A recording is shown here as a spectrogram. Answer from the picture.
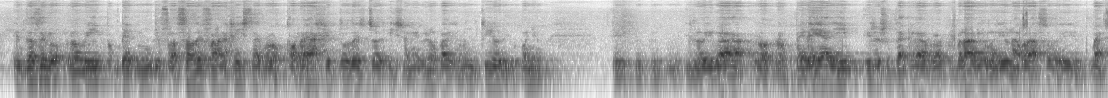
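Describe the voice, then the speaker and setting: A man's very deep, low voice with ordinary pitch variation, amid audible room echo and noticeable background noise. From southern Spain, Málaga. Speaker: novelist and former journalist. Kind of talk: talk at a literary festival. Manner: fast; halting, many repetitions.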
